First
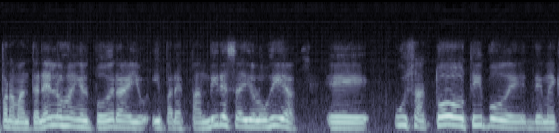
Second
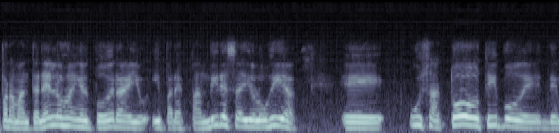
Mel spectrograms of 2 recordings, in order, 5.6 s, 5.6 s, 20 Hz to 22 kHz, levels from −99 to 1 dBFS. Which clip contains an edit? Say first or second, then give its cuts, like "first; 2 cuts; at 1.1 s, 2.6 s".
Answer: first; 1 cut; at 3.1 s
